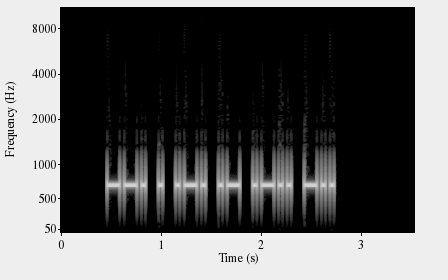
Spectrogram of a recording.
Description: Morse code, heard as a keyed tone, about 28 wpm, 700 Hz. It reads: GERALD
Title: USA Common Names - 28wpm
